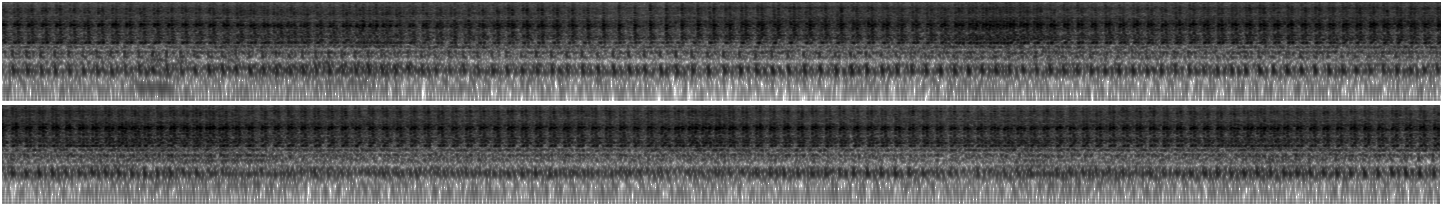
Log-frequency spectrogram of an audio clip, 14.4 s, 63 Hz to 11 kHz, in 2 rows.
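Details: Wacker Neuson ST45 skid steer with Perkins diesel, clicking noise then would not shut off with key; hard, steady high-revving diesel clatter never dropping to idle, owner later learned air supply should be blocked. Runaway diesel engine.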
